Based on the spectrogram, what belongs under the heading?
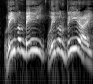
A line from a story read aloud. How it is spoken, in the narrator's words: he yelled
